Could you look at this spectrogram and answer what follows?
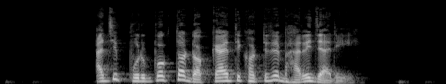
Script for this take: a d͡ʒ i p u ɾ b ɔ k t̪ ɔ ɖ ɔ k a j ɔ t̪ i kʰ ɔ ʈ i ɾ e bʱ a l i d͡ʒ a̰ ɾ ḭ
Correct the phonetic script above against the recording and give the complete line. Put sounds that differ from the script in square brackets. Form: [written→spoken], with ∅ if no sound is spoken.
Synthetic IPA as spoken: a d͡ʒ i p u ɾ b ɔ k t̪ ɔ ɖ ɔ k a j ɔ t̪ i kʰ ɔ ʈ i ɾ e bʱ a [l→ɾ] i d͡ʒ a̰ ɾ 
